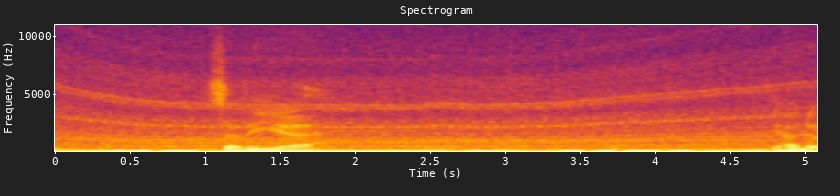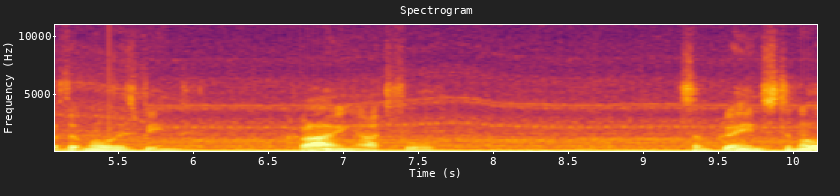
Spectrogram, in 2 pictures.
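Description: A diesel combine harvester engine drones as the machine drives along.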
